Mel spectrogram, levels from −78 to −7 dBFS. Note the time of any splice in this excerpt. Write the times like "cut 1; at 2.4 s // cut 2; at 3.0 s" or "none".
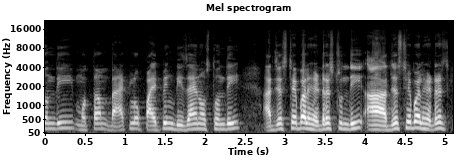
none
